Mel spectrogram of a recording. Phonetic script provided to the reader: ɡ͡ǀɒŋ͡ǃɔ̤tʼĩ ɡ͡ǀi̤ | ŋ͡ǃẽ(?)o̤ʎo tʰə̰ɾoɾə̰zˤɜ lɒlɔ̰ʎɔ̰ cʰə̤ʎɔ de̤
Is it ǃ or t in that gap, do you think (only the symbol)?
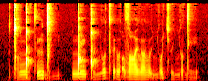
ǃ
